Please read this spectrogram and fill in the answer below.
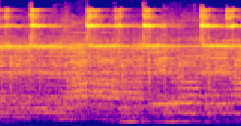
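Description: Group devotional singing with harmonium accompaniment, with small hand cymbals struck in a steady beat about twice a second, each strike ringing on.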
